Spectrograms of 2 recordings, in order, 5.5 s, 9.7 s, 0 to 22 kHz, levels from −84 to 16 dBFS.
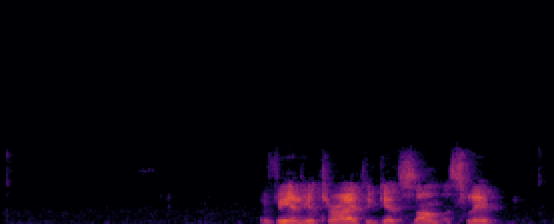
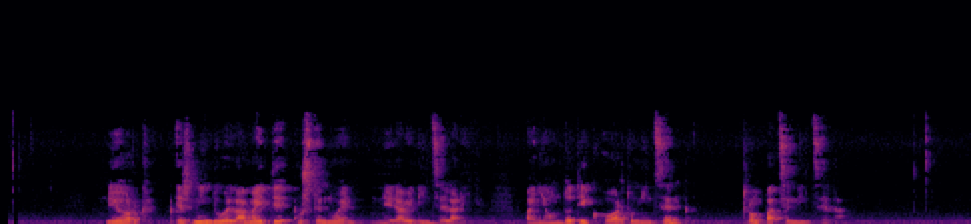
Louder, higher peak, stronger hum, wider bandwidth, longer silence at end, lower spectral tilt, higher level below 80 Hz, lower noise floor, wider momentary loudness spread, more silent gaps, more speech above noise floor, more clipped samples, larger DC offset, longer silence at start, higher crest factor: first, -27 LUFS vs -30 LUFS; first, -6 dBFS vs -12 dBFS; neither; second, 7.8 kHz vs 11.5 kHz; about the same, 0.55 s vs 0.45 s; second, -3.5 dB/octave vs -5 dB/octave; second, -76 dBFS vs -68 dBFS; first, -74 dBFS vs -59 dBFS; second, 11 LU vs 15 LU; neither; first, 46 dB vs 29 dB; neither; neither; first, 2.6 s vs 1.05 s; about the same, 24 dB vs 20 dB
